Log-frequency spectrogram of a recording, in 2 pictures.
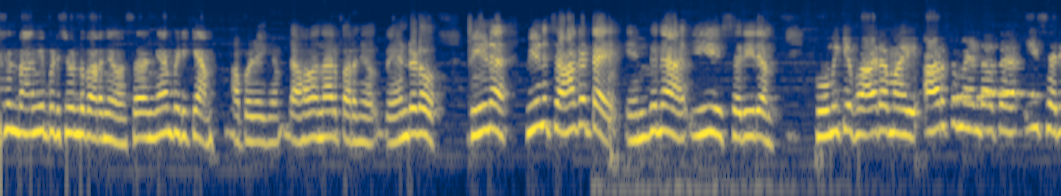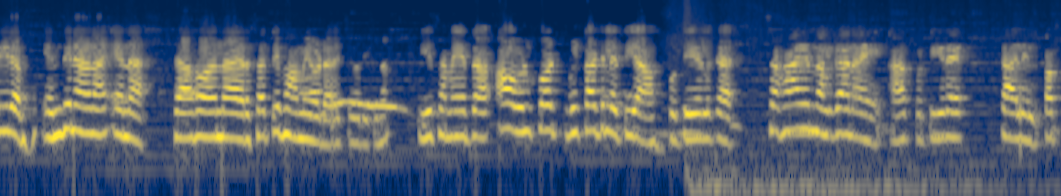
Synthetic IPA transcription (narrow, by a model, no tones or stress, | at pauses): ɕɐnt̪aːŋːipːiɽit͡ɕːuoɳɖɨpɐrɐɲːusɐrɲaːnpiɽikʲːaːmɐpːoːɻeːkʲːumɾaːbɐʋɐnːaːjrpɐrɐɲːuʋe̞ːɳɖɐɽo̞ː | ʋiːɳɨʋiːɳɨt͡ɕaːɣɐʈːeend̪inaiːɕɐɾiːɾɐmbʱuːmikʲːɨbʱaːɾɐmaːjiʔaːrkːɐmʋeːɳɖaːt̪ːeiːɕɐɾiːɾɐme̞nd̪inaːɳɨʔe̞nːɨ | ɾaːbʱɐʋɐnːaːjɐrsɐt̪jɐbʱaːmɐjo̞ːɽɨt͡ɕo̞ːd̪ikʲːunːuiːsɐmɐjɐt̪ːɨʔaːuɭkouɭkaːʈ̬ːile̞t̪ːijɐput̪ːiɣɐɭkɨ | sɐɦaːjɐmnɐlkaːnaːjiaːkuʈːijre | kaːlilpɐ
